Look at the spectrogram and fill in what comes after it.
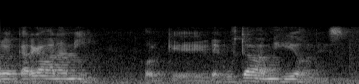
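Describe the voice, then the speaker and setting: A man with a Rioplatense accent, amid noticeable background noise and audible room echo. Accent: Rioplatense Spanish (porteño). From Argentina, Buenos Aires. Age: 60s. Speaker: writer and history teacher. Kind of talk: interview. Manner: hesitant, with frequent fillers.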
